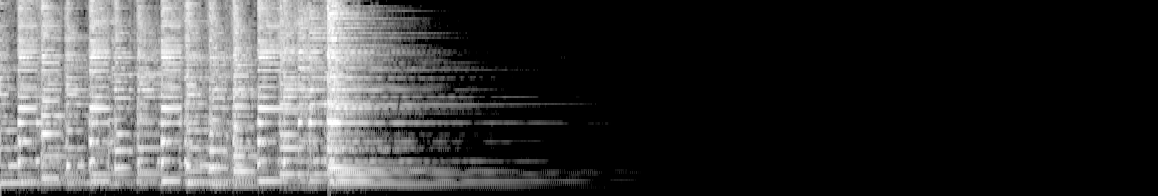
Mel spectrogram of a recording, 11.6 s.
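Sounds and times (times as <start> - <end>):
hollow banjo: 0.0 - 5.8.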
